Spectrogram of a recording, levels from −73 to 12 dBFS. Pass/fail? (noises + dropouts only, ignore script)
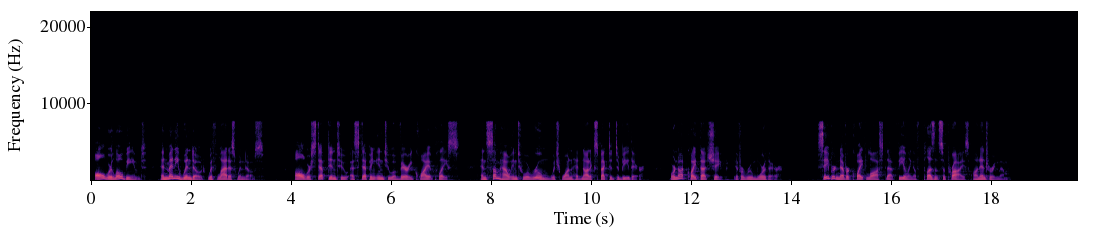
pass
